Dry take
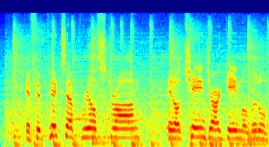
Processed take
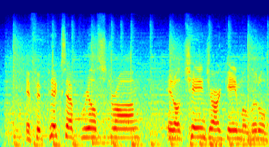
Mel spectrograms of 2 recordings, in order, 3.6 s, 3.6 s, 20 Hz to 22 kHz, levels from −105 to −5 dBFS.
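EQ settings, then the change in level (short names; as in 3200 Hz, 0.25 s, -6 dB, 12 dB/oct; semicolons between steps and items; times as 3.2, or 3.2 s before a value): air absorption 53 m; -1.5 dB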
